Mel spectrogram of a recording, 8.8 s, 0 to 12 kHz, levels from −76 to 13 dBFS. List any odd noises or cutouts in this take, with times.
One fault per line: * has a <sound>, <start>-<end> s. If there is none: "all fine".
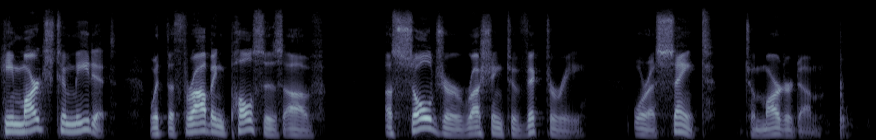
* has a thud, 8.4-8.5 s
